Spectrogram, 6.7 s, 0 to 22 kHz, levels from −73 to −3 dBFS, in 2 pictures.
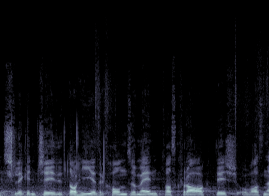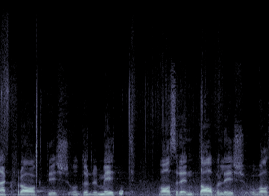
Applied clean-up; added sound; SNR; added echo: none; Ocean; 17 dB; none.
